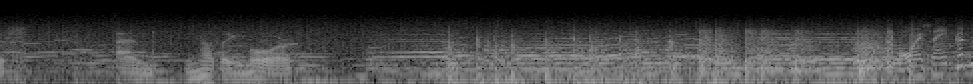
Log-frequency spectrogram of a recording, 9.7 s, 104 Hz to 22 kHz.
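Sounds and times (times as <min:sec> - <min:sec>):
steady musical background with sustained tones: 0:00.0 - 0:08.9
speech: 0:01.2 - 0:03.4
soft irregular knocking taps on a wooden chamber door: 0:04.4 - 0:09.1.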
